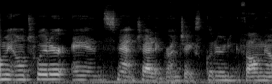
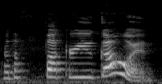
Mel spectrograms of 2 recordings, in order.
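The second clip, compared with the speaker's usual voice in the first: retold angry outburst, pitched up; mom rage; 7 semitones higher, 4 dB louder than usual. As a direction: act out a protective mom's outrage. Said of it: "that was my first mom rage".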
